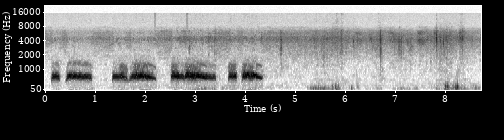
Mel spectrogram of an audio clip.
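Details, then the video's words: Decoy spotted dove from Ninh Thuận, Vietnam, luring a wild bird with a run of deep, drawn-out coos over four seconds, then quiet with faint rustling and a steady high hiss. "Cu Gáy Ninh Thuận clip 144 [ Hiệp 2 ] Mồi Siêu Gù thu phục bổi quá tuyệt vời"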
